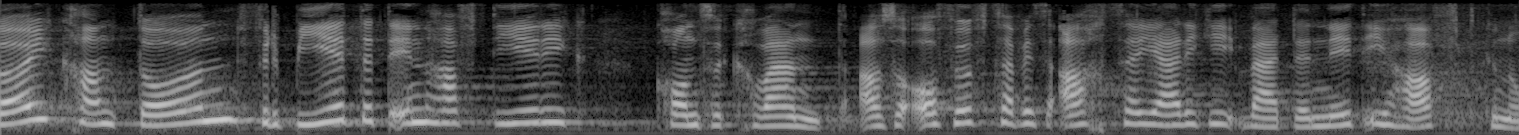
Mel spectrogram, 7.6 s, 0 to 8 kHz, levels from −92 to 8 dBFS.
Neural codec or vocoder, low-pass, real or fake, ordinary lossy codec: none; 7.2 kHz; real; AAC, 48 kbps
